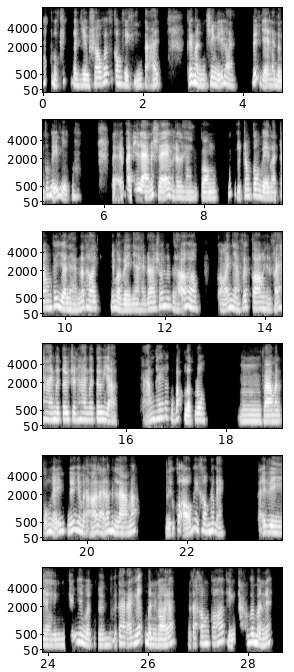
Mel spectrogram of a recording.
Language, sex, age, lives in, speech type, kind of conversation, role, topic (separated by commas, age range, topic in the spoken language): Vietnamese, female, 30-34, Vietnam, conversation, podcast, guest, Vì sao bạn quyết định rời bỏ một công việc ổn định?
